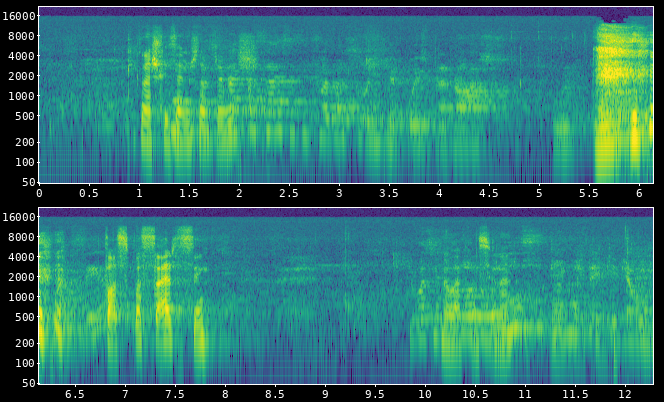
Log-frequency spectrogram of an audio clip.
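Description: A woman speaks calmly through a microphone in a reverberant hall.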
